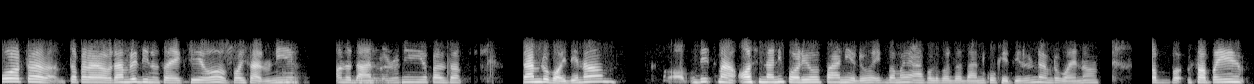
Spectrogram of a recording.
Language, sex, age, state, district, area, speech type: Nepali, female, 45-60, West Bengal, Darjeeling, rural, conversation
